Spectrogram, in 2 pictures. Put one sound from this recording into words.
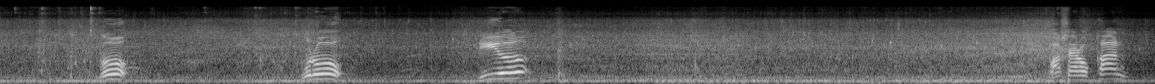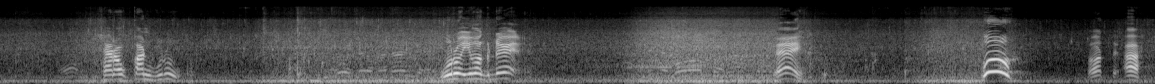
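Water splashes and churns as fish thrash at the surface.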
